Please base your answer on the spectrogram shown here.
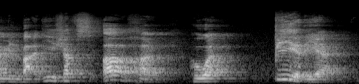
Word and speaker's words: بيريا: يقال أن ياجودا مات في عصر ستالين، وكان ستالين حيا، وجاء من بعده شخص آخر هو بيريا، وفي بعض النطق تنطق بيربا، ولكن الأصح هي بيريا.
